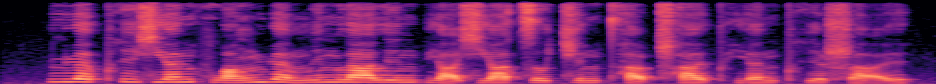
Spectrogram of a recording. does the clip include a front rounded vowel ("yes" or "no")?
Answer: yes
